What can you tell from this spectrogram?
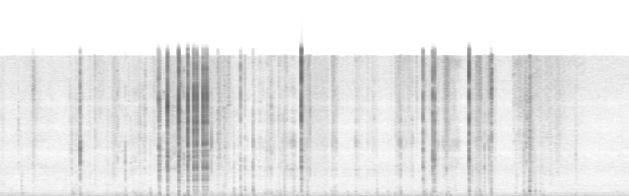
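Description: Computer mouse clicks, sharp and scattered, with a quick run of clicks about two to three seconds in and a few more near the end.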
